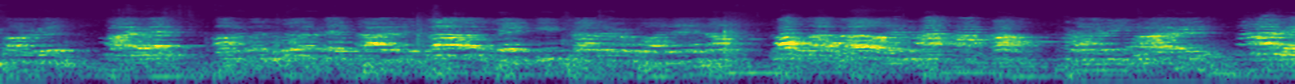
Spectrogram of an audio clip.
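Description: A group of children singing a song together on stage.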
